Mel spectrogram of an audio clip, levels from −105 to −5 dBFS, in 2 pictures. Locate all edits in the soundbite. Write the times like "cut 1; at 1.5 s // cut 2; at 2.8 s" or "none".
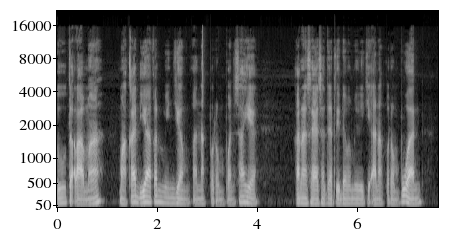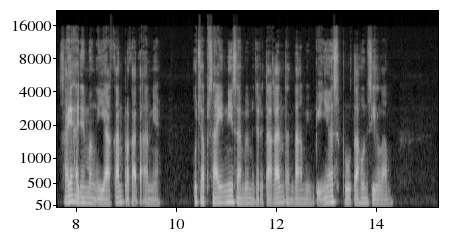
cut 1; at 1.2 s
